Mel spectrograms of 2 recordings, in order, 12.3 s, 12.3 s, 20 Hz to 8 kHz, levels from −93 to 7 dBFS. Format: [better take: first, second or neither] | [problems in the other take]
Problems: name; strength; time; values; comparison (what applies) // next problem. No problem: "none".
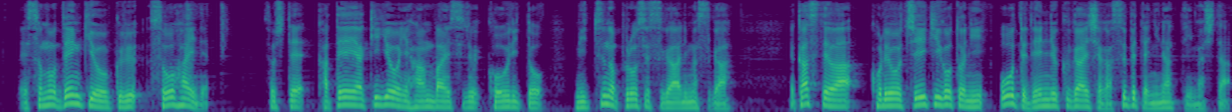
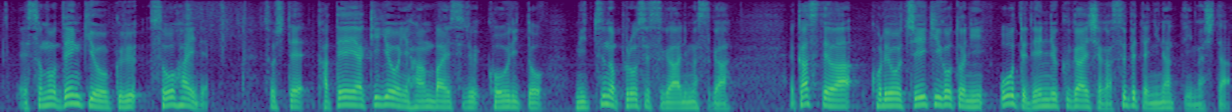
second | noise reduction (neural mask model DeepFilterNet 3)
